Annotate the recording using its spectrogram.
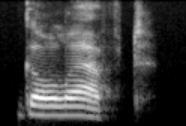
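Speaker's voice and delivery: put-on flat calm voice. Recounting a voice heard while blinded by oncoming car lights, imitating a deadpan calm voice. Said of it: "this voice says like this".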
